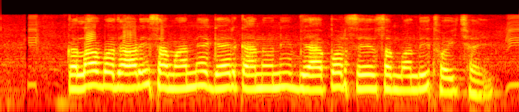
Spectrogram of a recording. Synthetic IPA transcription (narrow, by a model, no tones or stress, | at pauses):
kəlabəd͡ʒaɽisamanjeɡɛɾkanunibjapəɾsesəmbənd̪ʱit̪ɦojt͡ʃʰəj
